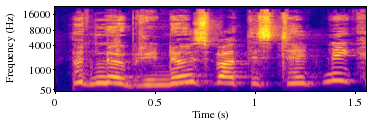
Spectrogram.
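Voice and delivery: put-on over-the-top French accent, pitched high; terrible French accent. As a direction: exclaim in a badly faked French accent. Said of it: "that was a terrible French accent".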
